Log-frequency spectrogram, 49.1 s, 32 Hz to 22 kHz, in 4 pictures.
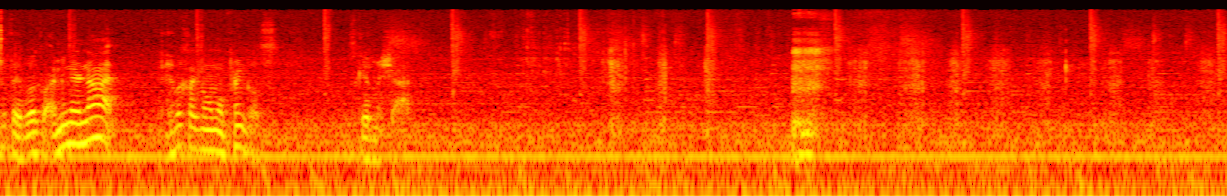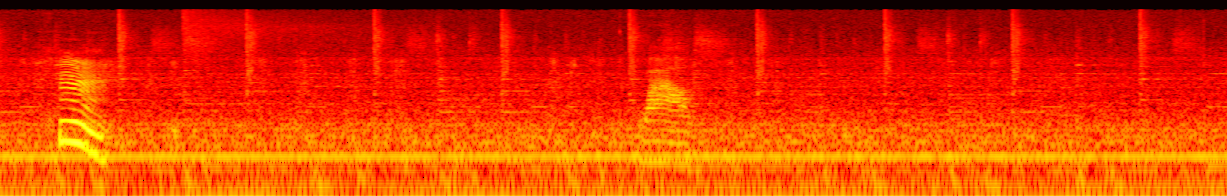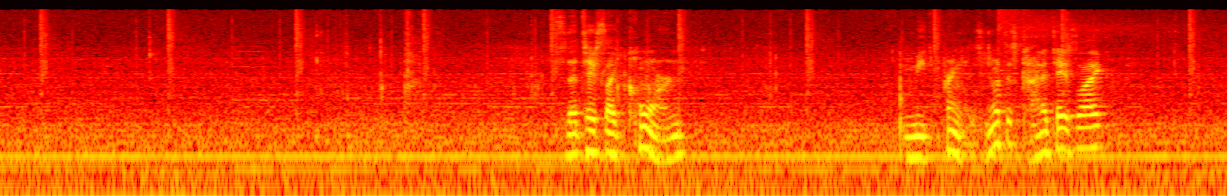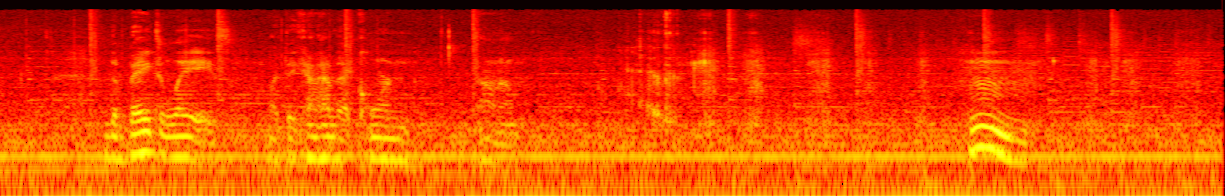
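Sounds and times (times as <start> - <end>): steady low hum: 0.0 - 49.0
person chewing crisps: 5.1 - 7.2, 8.2 - 13.4, 27.5 - 31.0, 43.0 - 49.0
crisps crunching: 5.2 - 6.8, 43.0 - 45.2.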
